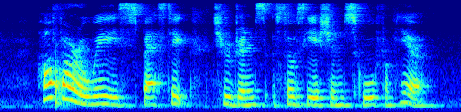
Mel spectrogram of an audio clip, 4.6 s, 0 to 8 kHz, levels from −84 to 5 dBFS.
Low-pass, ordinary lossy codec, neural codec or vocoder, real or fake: 7.2 kHz; none; none; real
